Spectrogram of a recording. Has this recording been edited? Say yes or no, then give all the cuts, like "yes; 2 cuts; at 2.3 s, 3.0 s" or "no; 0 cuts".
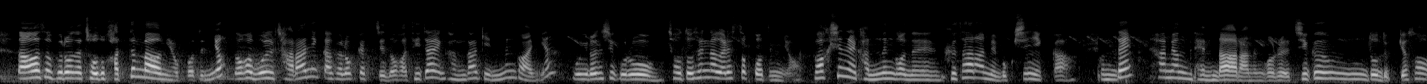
no; 0 cuts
